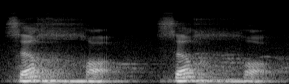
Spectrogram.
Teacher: Maka enggak boleh putus di situ. Dia mesti bergetar di tenggorokannya di makhraj huruf kho itu. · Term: rokhoah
